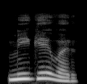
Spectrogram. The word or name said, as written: ಮಿಗೆವರಿ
